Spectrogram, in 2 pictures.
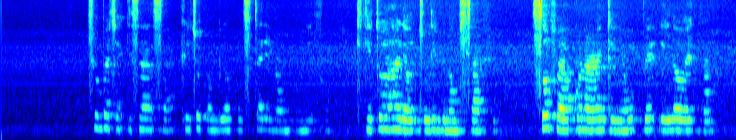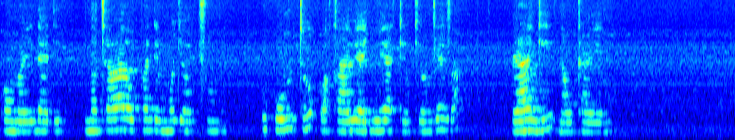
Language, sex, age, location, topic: Swahili, female, 18-24, Dar es Salaam, finance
